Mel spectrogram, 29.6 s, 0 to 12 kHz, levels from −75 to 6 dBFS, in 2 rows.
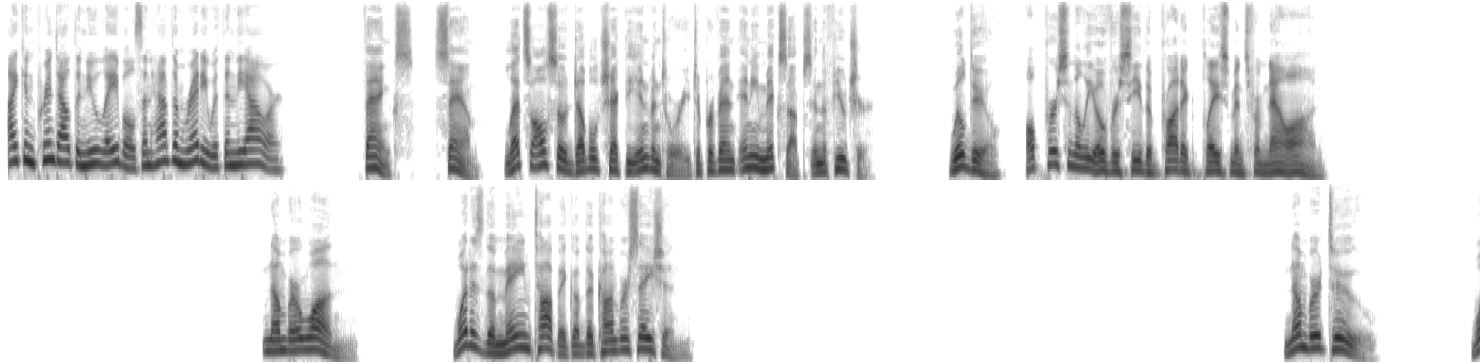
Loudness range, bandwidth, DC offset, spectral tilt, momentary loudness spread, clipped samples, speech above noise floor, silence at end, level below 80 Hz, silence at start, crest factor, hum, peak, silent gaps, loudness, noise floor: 6 LU; 12 kHz; under 0.1%; -6 dB/octave; 10 LU; under 0.1%; over 71 dB; 0 s; -50 dBFS; 0.05 s; 18 dB; none; -2 dBFS; none; -20 LUFS; under -90 dBFS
